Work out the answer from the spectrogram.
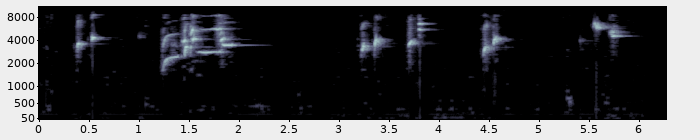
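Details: European goldfinch producing scattered bright chips and a brief burst of tangled twittering. Spaced call notes follow, with pauses of silence between.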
